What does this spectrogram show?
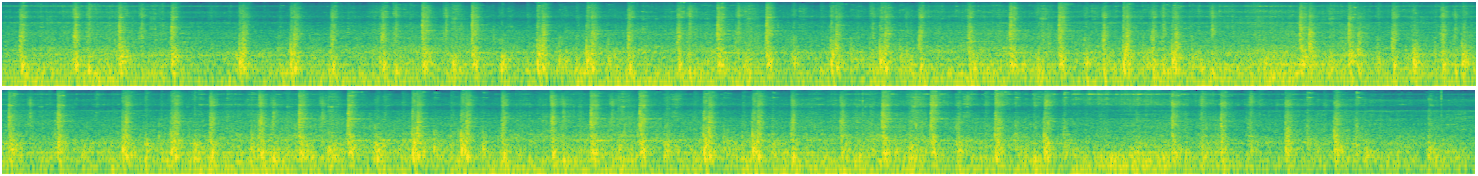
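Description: Stadler FLIRT electric multiple unit pulling out of the station, its wheels clattering rapidly and irregularly over rail joints and points.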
